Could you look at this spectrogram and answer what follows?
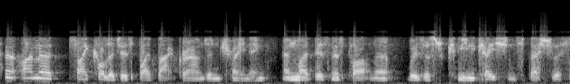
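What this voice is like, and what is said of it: British accent. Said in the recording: “You can probably tell by my accent that I'm British.”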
